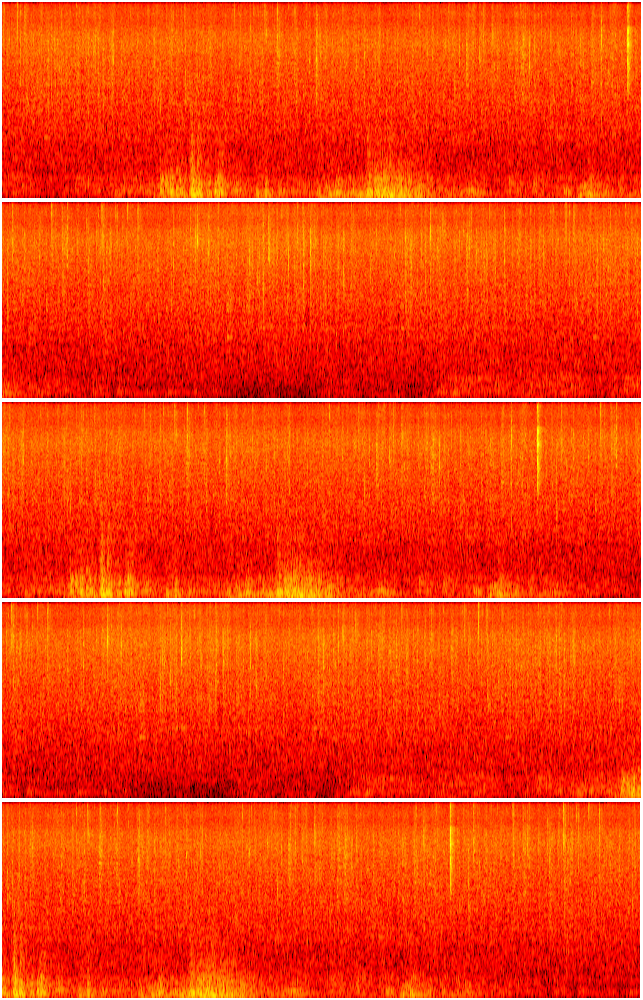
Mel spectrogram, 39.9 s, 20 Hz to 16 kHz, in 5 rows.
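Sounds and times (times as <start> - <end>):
steady rain: 0.0 - 39.9
low rolls of thunder: 0.1 - 8.8, 13.4 - 24.4, 28.2 - 39.3.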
